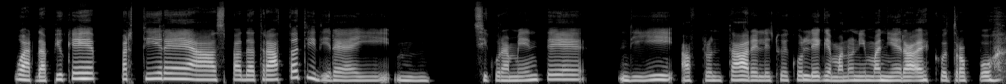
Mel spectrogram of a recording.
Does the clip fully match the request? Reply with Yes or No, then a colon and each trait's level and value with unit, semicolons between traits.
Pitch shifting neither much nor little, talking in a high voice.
Yes: average, 3.3 semitones; high, 195 Hz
